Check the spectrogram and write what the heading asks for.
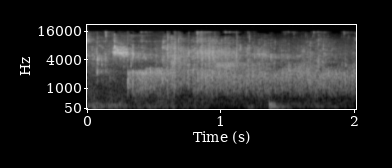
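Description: Audience applauding, starting a moment in and easing off near the end.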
